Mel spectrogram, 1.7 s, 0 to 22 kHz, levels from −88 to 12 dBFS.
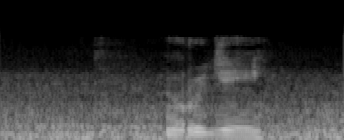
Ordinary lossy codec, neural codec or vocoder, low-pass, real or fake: MP3, 48 kbps; codec, 16 kHz, 4 kbps, X-Codec, HuBERT features, trained on general audio; 7.2 kHz; fake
